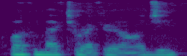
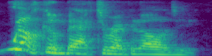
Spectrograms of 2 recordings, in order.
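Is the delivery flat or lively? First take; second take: flat; lively. First: It is said in a flat, monotone voice. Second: It is said in a lively, animated voice. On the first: This is how the early videos sounded. "You mean like I wasn't as animated? Like my first videos" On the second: This is how the videos sound now. "And then now it's like"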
